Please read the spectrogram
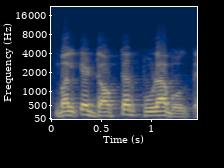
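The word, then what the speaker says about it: Dr.: होता है तो डीआर नहीं कहते हैं बल्कि डॉक्टर पूरा बोलते हैं लिखें डीआर जरूर लेकिन प्रोनाउंस जो करते हैं वो डी आर नहीं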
